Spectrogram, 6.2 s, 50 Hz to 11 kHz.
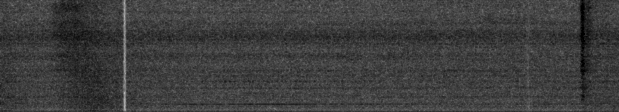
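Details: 1971 Chevy C10, cold start idle after snugging up loose bolts suspected of a noise: steady even low idle, smooth deep rumble, no whistle or hiss; owner thinks tightening may have been the answer; normal idle.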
